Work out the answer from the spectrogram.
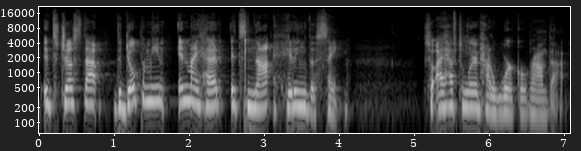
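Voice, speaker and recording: A young woman whose first language is Portuguese, hosting a faith-based podcast in an earnest, chatty way. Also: mid-range voice. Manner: earnest, chatty, with fillers and small laughs. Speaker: podcast host.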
